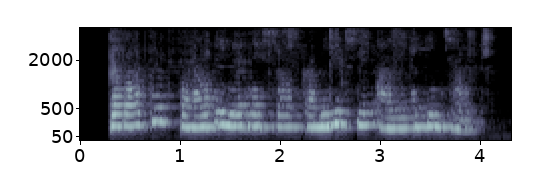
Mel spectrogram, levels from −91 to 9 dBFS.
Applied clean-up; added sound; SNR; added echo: neural mask model DeepFilterNet 3.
